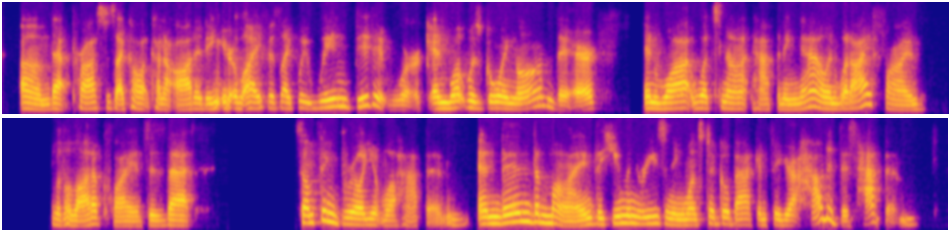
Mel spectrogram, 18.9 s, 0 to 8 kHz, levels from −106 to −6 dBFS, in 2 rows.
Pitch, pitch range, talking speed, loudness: 160 Hz, 145-180 Hz, 200 wpm, -16 LUFS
